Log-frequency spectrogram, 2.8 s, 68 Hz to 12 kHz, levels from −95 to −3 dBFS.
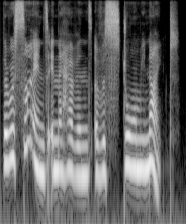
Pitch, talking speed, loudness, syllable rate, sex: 245 Hz, 215 wpm, -17 LUFS, 5.3 syllables/s, female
